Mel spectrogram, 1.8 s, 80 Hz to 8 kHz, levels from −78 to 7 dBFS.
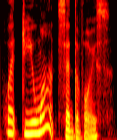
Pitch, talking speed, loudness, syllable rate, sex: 220 Hz, 240 wpm, -15 LUFS, 5.5 syllables/s, female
